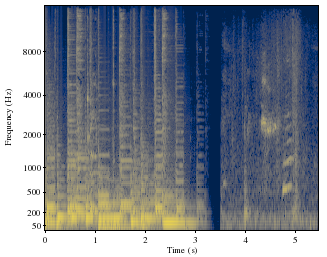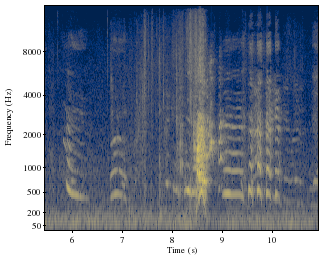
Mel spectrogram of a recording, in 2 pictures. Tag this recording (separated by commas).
Speech, Music, Domestic animals, Bow-wow, Yip, Animal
